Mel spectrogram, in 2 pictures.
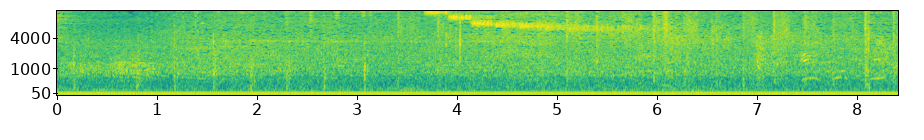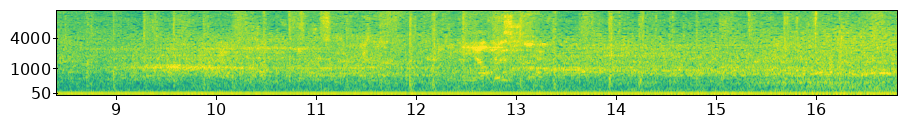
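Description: Footsteps run quickly over soft sand.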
